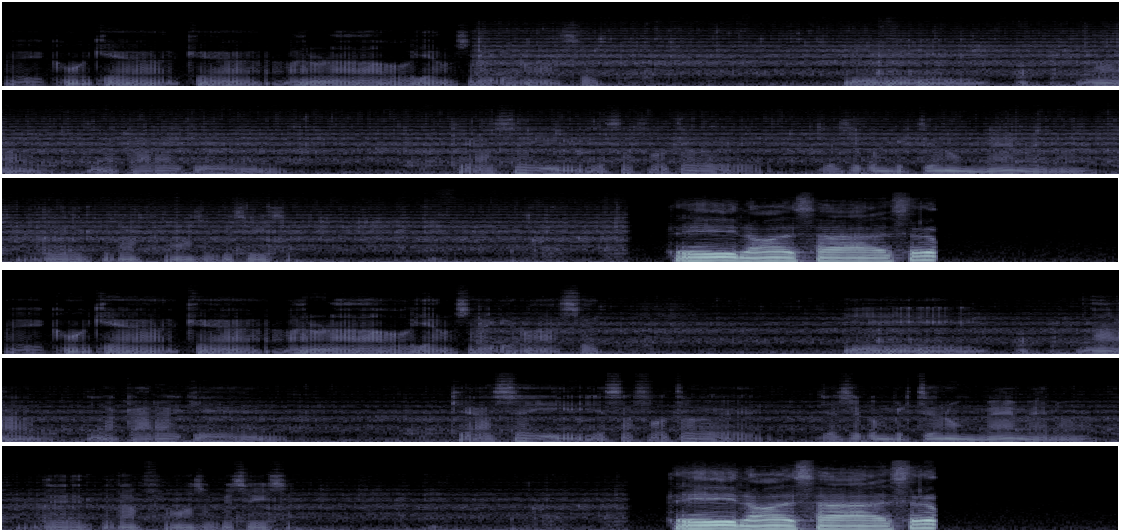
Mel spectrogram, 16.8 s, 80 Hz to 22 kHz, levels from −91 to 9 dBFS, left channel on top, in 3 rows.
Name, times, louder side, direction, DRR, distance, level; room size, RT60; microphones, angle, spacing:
voice 1, 0.0-3.5 4.2-4.9 5.4-7.0 7.8-12.7, right 1 dB, 25° right, 7.1 m, -50 dB
sound 1, 2.3-14.3, left 4 dB, 75° left, 7.9 m, -54 dB
voice 2, 14.5-15.8, right 3 dB, 40° right, 0.9 m, -24 dB
head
